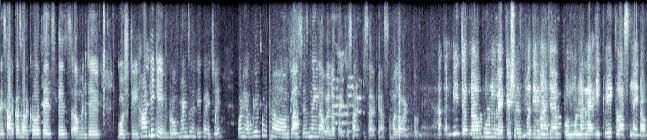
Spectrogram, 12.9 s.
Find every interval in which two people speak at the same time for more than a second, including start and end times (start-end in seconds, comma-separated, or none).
none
